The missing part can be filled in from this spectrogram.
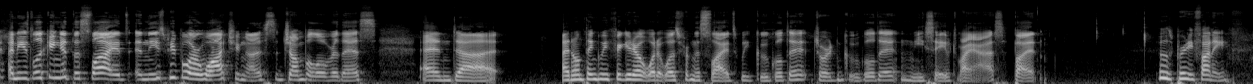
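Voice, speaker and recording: Over a silent background in a very clean recording, a woman speaks at a fairly quick pace and a fairly high pitch, with a bright, sharp tone and lively intonation. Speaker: photography podcast co-host. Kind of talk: casual chat. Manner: fast.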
